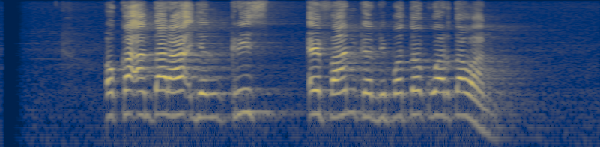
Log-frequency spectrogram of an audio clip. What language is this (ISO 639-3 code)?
sun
